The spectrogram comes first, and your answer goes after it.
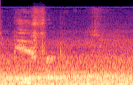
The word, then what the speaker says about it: Beaufort: for north carolina and beaufort south carolina the difference is the people in south carolina pronounce beaufort north carolina's beaufort there you go learn something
